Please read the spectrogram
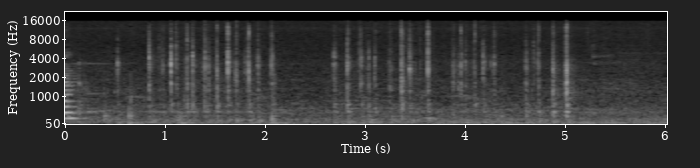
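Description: Typing on a computer keyboard: a run of irregular keystrokes entering a short terminal command, ending with one louder key press about five seconds in.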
